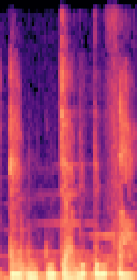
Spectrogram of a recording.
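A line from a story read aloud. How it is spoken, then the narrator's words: Sighing. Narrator (Vietnamese): Nàng thở dài bảo Lộc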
